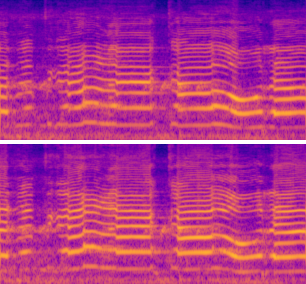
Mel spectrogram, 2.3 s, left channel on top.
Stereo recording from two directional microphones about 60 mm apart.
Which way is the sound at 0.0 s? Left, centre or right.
Centre.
